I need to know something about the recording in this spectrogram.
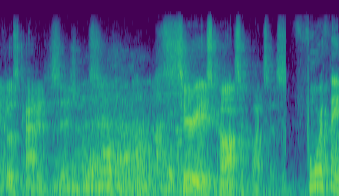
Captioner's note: audience laughter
